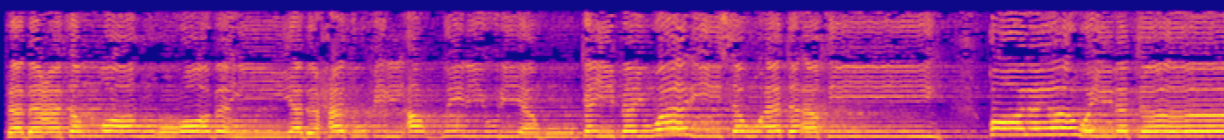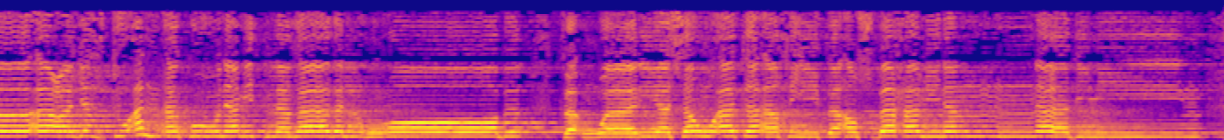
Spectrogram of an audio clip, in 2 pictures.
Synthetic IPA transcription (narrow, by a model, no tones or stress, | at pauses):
fabaʕaθalˤːɑːhʊɣʊɾˤɑːbahjabħaθʊfiːlʔɑɾˤd̪ˤɨlɪjʊɾɪjaɦʊkajfajʊwaːɾiːsawʔat̪aʔaxiː | h | qɑːlajaːwajlat̪a | ʔaʕad͡ʒazt̪ʊʔanʔakuːnamɪθlaɦaːðalɣʊɾˤɑ | b | faʔʊwaːɾɪjasawʔat̪aʔaxiːfaʔɑsˤbɑħamɪnanː | aːd̪ɪmiː | n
